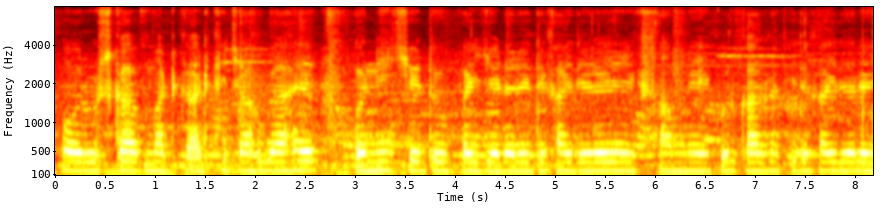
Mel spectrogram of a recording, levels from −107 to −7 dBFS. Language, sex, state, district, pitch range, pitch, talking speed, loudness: Hindi, male, Chhattisgarh, Bilaspur, 155-160 Hz, 155 Hz, 170 wpm, -17 LUFS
